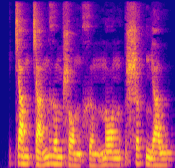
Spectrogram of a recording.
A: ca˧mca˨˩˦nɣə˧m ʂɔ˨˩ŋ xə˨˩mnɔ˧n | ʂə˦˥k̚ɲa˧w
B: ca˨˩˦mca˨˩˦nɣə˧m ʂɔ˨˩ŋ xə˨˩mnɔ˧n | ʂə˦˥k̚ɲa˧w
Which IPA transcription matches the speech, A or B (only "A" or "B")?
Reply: A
